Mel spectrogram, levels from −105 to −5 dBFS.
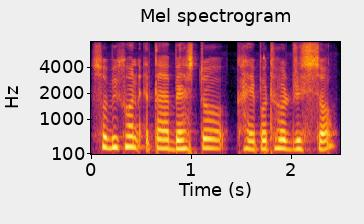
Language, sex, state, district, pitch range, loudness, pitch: Assamese, female, Assam, Kamrup Metropolitan, 220-260 Hz, -15 LUFS, 230 Hz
